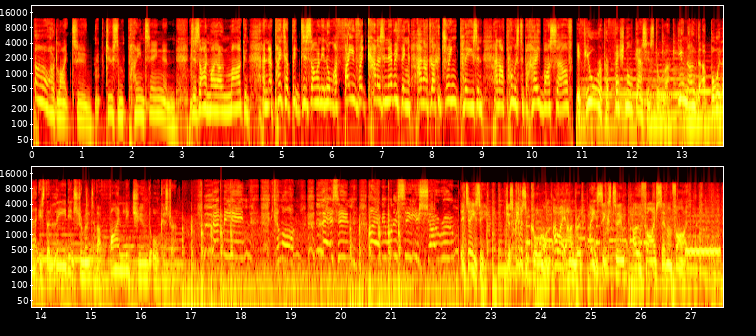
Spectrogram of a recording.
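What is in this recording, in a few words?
commercial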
